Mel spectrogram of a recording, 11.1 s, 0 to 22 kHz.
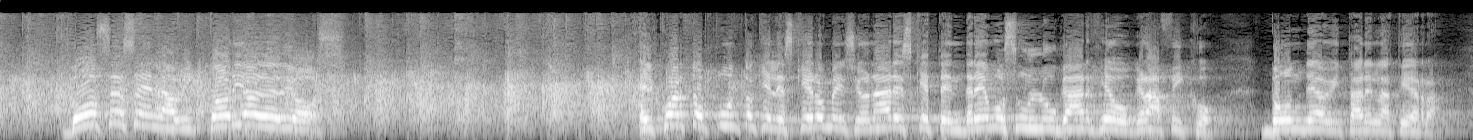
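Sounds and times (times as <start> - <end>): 
audience applauding with many hands clapping: 0.0 - 5.9
speech: 0.5 - 2.5, 4.8 - 10.9.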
